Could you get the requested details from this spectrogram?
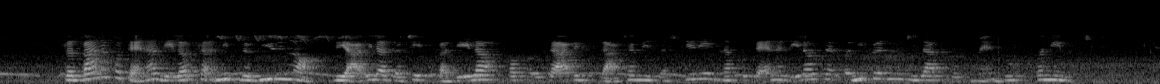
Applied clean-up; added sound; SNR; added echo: none; Bird; 14 dB; reverberation time 0.5 s.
